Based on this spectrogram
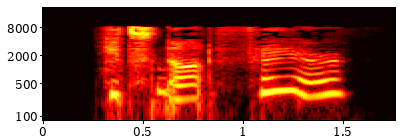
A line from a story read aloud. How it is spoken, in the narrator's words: she whimpered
